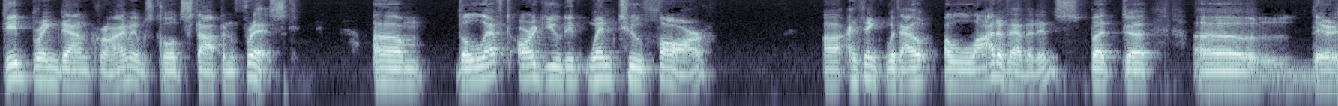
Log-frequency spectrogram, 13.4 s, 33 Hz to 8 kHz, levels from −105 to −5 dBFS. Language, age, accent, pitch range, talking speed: English, 50-69, American, 115-140 Hz, 135 wpm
